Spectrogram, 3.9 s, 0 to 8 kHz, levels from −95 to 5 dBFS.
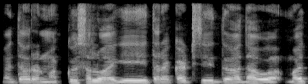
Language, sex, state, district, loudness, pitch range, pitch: Kannada, male, Karnataka, Bijapur, -21 LUFS, 120-125 Hz, 125 Hz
